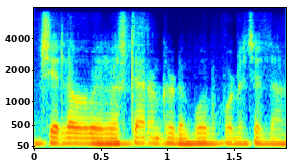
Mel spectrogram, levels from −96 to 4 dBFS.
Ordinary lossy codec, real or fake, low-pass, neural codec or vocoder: none; fake; 7.2 kHz; codec, 16 kHz, 0.5 kbps, X-Codec, HuBERT features, trained on balanced general audio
